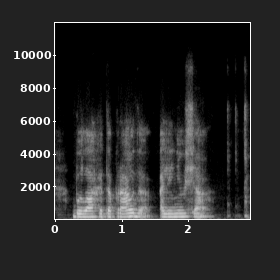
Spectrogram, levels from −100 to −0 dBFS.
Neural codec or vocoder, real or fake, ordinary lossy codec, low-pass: codec, 16 kHz, 16 kbps, FreqCodec, larger model; fake; Opus, 32 kbps; 7.2 kHz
